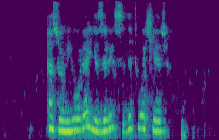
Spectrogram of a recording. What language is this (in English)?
Kabyle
